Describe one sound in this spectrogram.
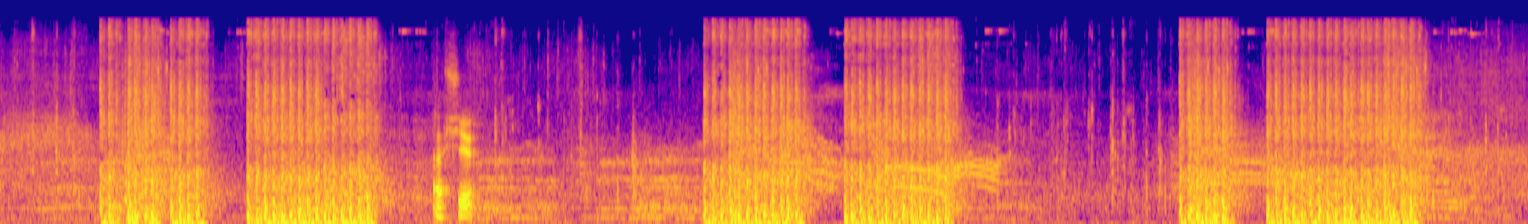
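A rifle fires in rapid bursts of automatic gunfire.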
